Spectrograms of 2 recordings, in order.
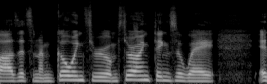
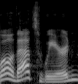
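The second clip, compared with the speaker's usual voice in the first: ordinary delivery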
